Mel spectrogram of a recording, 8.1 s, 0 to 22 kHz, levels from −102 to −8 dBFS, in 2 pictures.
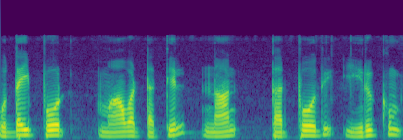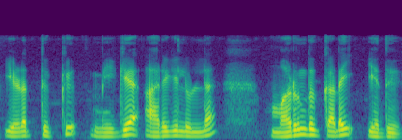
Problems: none marked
